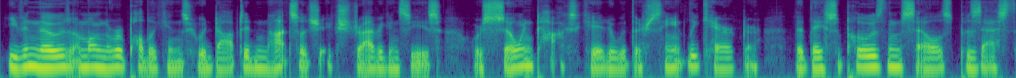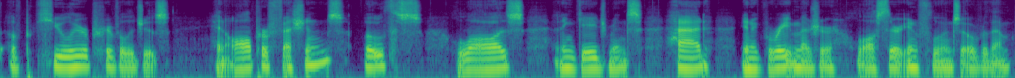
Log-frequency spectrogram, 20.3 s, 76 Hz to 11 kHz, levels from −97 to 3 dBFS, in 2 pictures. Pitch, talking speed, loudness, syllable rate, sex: 145 Hz, 125 wpm, -20 LUFS, 4.8 syllables/s, male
